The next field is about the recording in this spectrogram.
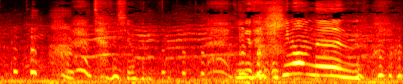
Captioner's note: laughter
